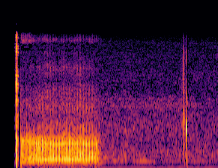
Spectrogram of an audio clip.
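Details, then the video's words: Sleeping dog snoring: one drawn-out harsh, rattling breath lasting about a second after a sharp click, then quiet background hiss and another faint click. "Horlayan Köpek - Snoring Dog"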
